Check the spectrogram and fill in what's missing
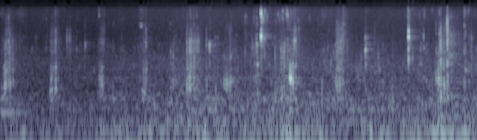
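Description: Crunchy, spicy Thai papaya salad with cuttlefish being chewed close up, with a run of crisp bites and moist crunching that rises and falls over about five seconds, and no talking.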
